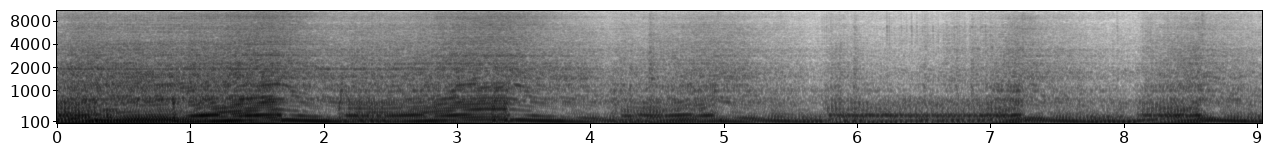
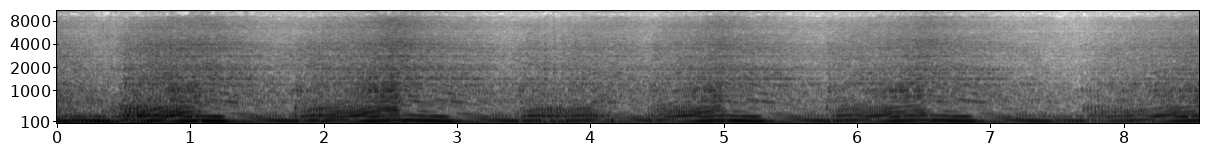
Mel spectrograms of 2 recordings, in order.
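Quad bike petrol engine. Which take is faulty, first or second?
first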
